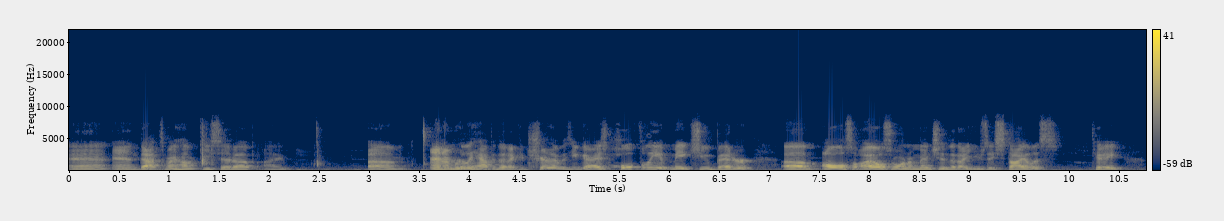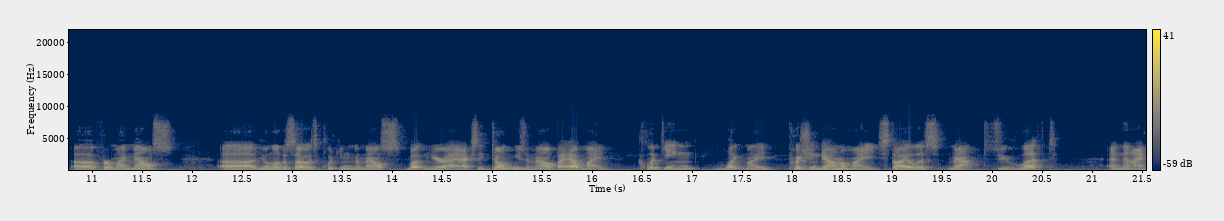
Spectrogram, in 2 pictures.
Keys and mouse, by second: 0.0 click, 1.2 w, 1.8 click, 3.0 alt+click, 13.3 click, 13.7 click, 13.9 click, 14.0 click, 14.4 right click, 14.8 right click, 15.1 right click, 18.3 click, 20.2 click.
